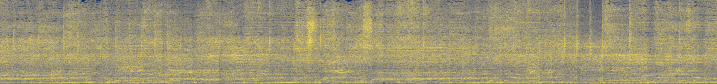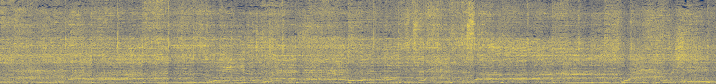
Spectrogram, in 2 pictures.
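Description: Live heavy metal band playing, with sung lead vocals over the instruments and yells from the crowd, heard from within a large arena.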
